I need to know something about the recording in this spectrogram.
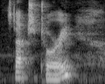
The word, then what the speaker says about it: statutory: Again, this is a word with some T's that function more like CHs. So we have first syllable stress, and this is vowel a, like in black cat. So stat, chew. This TU is like a CH, and it's the U vowel, statue.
